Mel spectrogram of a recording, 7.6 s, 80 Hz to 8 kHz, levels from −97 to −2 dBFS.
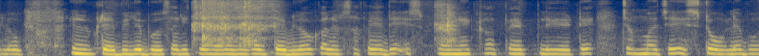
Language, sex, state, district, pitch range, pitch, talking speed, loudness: Hindi, female, Rajasthan, Jaipur, 215-230 Hz, 220 Hz, 180 wpm, -18 LUFS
